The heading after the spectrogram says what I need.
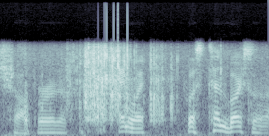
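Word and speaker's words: Schaper: Apparently it's pronounced Shopper.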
